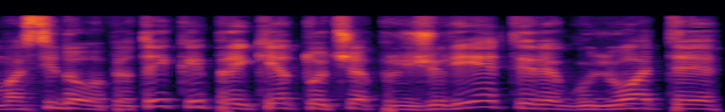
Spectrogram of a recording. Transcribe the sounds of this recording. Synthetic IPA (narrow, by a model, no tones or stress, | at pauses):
mɐsʲt̪ʲiːd̪ɐʋoɐpʲiɛt̪ɐɪkɐɪpɾʲɛɪkʲeːt̪ʊt͡ʃʲɛpʲɾʲɪʒʲʊɾʲeːt̪ʲɪɾʲɛɡʊlʲuɔt̪ʲɪ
